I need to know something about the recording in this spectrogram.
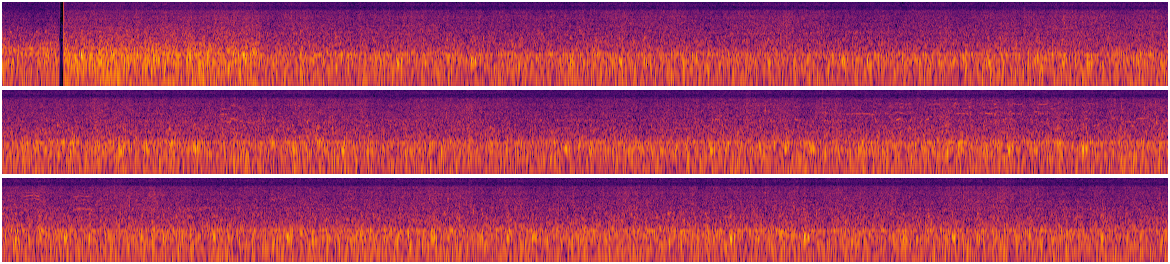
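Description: Water splashes and churns in a boat's wake.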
